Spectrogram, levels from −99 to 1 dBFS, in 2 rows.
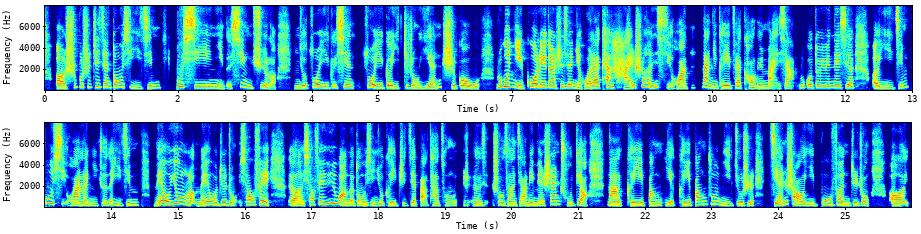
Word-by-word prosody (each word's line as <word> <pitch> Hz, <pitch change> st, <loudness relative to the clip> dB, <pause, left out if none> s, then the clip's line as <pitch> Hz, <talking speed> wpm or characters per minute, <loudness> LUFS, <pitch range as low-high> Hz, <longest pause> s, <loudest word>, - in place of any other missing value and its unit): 呃， 220 Hz, -2 st, +5 dB
是 325 Hz, -, +2 dB
不 320 Hz, 0 st, -7 dB
是 315 Hz, -, -4 dB
这 335 Hz, +3 st, -3 dB
件 305 Hz, -2 st, -1 dB
东 295 Hz, +3 st, -1 dB
西 280 Hz, -4 st, -2 dB
已 195 Hz, -5 st, -11 dB
经 235 Hz, +7 st, -2 dB, 0.2 s
不 400 Hz, -3 st, 0 dB
吸 260 Hz, -6 st, +9 dB
引 245 Hz, -1 st, -6 dB
你 205 Hz, -4 st, -7 dB
的 -, -, -10 dB
兴 310 Hz, -8 st, +4 dB
趣 225 Hz, +1 st, -1 dB
了， -, -, -7 dB, 0.3 s
你 210 Hz, -, -11 dB
就 225 Hz, +2 st, 0 dB
做 295 Hz, +3 st, +1 dB
一 245 Hz, -3 st, -6 dB
个 260 Hz, +2 st, -9 dB
先 270 Hz, +1 st, +5 dB
做 315 Hz, -3 st, +2 dB
一 230 Hz, -1 st, -5 dB
个 235 Hz, +1 st, +2 dB
延 210 Hz, -2 st, -10 dB
这 260 Hz, -, -6 dB
种 220 Hz, -5 st, -4 dB
延 195 Hz, +5 st, -3 dB
迟 220 Hz, -8 st, +3 dB
购 210 Hz, 0 st, +1 dB
物。 205 Hz, -1 st, -4 dB, 0.2 s
如 300 Hz, +4 st, -2 dB
果 385 Hz, +2 st, +7 dB
你 275 Hz, -11 st, +2 dB
过 310 Hz, +10 st, +4 dB
了 295 Hz, -, +4 dB
一 285 Hz, -, +7 dB
段 280 Hz, -1 st, +4 dB
时 275 Hz, 0 st, -3 dB
间， 265 Hz, -1 st, +1 dB
你 195 Hz, -, -1 dB
回 205 Hz, +2 st, 0 dB
来 240 Hz, +2 st, +5 dB
看 -, -, +4 dB
还 -, -, +3 dB
是 420 Hz, -2 st, +2 dB
很 255 Hz, -8 st, -2 dB
喜 300 Hz, -, +4 dB
欢， 205 Hz, -1 st, +3 dB, 0.2 s
那 305 Hz, -2 st, +6 dB
你 220 Hz, -6 st, -7 dB
可 225 Hz, +2 st, -3 dB
以 225 Hz, -, +4 dB
再 235 Hz, +1 st, 0 dB
考 185 Hz, -5 st, -4 dB
虑 215 Hz, +3 st, -6 dB
买 220 Hz, -, -1 dB
一 -, -, -13 dB
下。 210 Hz, -, 0 dB
如 245 Hz, +2 st, -10 dB
果 265 Hz, -, -1 dB
对 275 Hz, 0 st, -4 dB
于 275 Hz, 0 st, -3 dB
那 275 Hz, 0 st, -1 dB
些， 260 Hz, -1 st, +3 dB, 0.3 s
呃， 210 Hz, -, +3 dB
已 195 Hz, -2 st, -8 dB
经 250 Hz, +8 st, -1 dB
不 390 Hz, -2 st, -3 dB
喜 -, -, +4 dB
欢 205 Hz, +1 st, +2 dB
了， 220 Hz, -, -1 dB
你 195 Hz, -2 st, -12 dB
觉 195 Hz, +2 st, -7 dB
得 -, -, -4 dB
已 225 Hz, -, -10 dB
经 235 Hz, +4 st, -5 dB, 0.2 s
没 210 Hz, +6 st, -3 dB
有 320 Hz, -2 st, +6 dB
用 340 Hz, -4 st, 0 dB
了， 210 Hz, -2 st, +1 dB
没 195 Hz, +2 st, -3 dB
有 260 Hz, -2 st, 0 dB
这 250 Hz, +2 st, 0 dB
种 240 Hz, -, -5 dB
消 255 Hz, +3 st, 0 dB
费 270 Hz, -2 st, +3 dB, 0.3 s
呃， 205 Hz, -3 st, +1 dB
消 260 Hz, +7 st, 0 dB
费 315 Hz, +3 st, -3 dB
欲 390 Hz, +3 st, +1 dB
望 260 Hz, -, +4 dB
的 200 Hz, -, -1 dB
东 210 Hz, +1 st, -5 dB
西， 220 Hz, 0 st, -5 dB
你 -, -, -14 dB
就 195 Hz, -, -6 dB
可 215 Hz, -, -7 dB
以 205 Hz, -, -4 dB
直 195 Hz, -1 st, -7 dB
接 220 Hz, +4 st, -1 dB
把 -, -, -1 dB
它 205 Hz, 0 st, -5 dB
从 200 Hz, -1 st, -13 dB, 0.3 s
呃， 225 Hz, -2 st, -7 dB, 0.2 s
收 240 Hz, -2 st, -3 dB
藏 220 Hz, -2 st, -4 dB
夹 205 Hz, -1 st, -1 dB
里 230 Hz, +2 st, -4 dB
面 200 Hz, -1 st, -4 dB
删 285 Hz, +7 st, +1 dB
除 200 Hz, -8 st, -6 dB
掉， 195 Hz, -, +2 dB, 0.3 s
那 220 Hz, -2 st, +4 dB
可 215 Hz, +2 st, -7 dB
以 225 Hz, 0 st, -1 dB
帮 215 Hz, +2 st, -1 dB
也 220 Hz, -, -3 dB
可 220 Hz, -, -9 dB
以 245 Hz, +3 st, -1 dB
帮 265 Hz, +4 st, -3 dB
助 310 Hz, 0 st, -7 dB
你 205 Hz, -9 st, -9 dB
就 210 Hz, +3 st, -5 dB
是 205 Hz, -1 st, -2 dB, 0.2 s
减 200 Hz, +8 st, +2 dB
少 210 Hz, -, +3 dB
一 190 Hz, +1 st, -9 dB
部 250 Hz, +5 st, -6 dB
分 225 Hz, -3 st, -3 dB
这 225 Hz, +2 st, -3 dB
种， 190 Hz, -2 st, -4 dB, 0.3 s
呃， 185 Hz, 0 st, +4 dB
230 Hz, 315 characters per minute, -24 LUFS, 205-275 Hz, 0.3 s, 吸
